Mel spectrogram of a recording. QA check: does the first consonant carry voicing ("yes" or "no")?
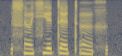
no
